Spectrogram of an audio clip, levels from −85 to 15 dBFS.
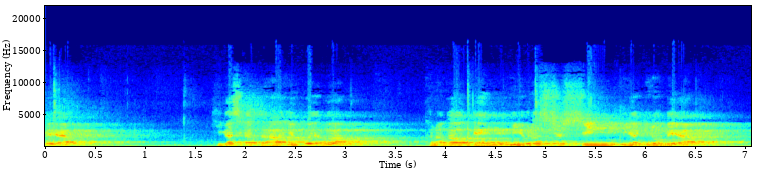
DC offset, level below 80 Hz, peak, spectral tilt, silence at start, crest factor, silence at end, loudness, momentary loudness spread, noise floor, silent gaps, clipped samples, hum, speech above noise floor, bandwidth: under 0.1%; -36 dBFS; 0 dBFS; -5.5 dB/octave; 0 s; 14 dB; 0 s; -14 LUFS; 14 LU; -36 dBFS; none; under 0.1%; none; 22 dB; 13 kHz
